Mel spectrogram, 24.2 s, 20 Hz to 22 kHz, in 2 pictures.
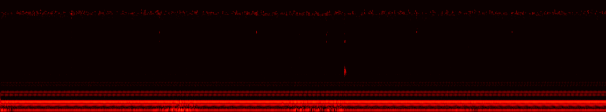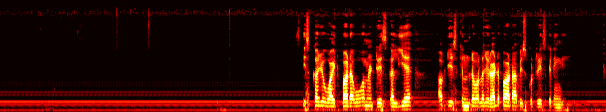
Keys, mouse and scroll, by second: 5.8 space, 6.1 click, 6.3 space, 8.2 click, 12.8 click, 15.4 click, 15.8 click, 22.4 space, 22.5 click, 22.6 click, 22.9 space, 23.2 click.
